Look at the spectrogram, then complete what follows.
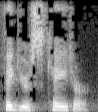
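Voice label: "figure skater", English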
